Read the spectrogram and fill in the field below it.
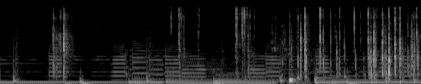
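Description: A door opens as the speaker's mother enters, with a run of sharp clicks and rattling clatter from the latch and handle, irregular and fairly loud, over a steady low hum, with no one talking.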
